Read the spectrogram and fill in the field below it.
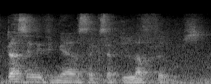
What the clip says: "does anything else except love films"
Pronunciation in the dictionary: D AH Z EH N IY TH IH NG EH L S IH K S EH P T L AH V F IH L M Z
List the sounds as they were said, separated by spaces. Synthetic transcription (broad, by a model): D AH Z EH N IY TH IH NG EH L S IH K S EH P T L AH V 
